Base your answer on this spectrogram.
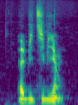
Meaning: of the Abitibi region of Quebec; Abitibian
- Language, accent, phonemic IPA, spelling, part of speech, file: French, France, /a.bi.ti.bjɛ̃/, abitibien, adjective, LL-Q150 (fra)-abitibien.wav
